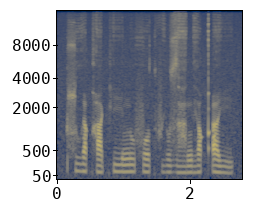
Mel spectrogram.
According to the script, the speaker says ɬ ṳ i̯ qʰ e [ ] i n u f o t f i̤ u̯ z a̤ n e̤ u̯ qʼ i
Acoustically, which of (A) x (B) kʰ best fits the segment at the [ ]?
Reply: B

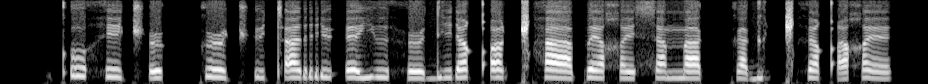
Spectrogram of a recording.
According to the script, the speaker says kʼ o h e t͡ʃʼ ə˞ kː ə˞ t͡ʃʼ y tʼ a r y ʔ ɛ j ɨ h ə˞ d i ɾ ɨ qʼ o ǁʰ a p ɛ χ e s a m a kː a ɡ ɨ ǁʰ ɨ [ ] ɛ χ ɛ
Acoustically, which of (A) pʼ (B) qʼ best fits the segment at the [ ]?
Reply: B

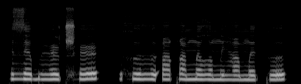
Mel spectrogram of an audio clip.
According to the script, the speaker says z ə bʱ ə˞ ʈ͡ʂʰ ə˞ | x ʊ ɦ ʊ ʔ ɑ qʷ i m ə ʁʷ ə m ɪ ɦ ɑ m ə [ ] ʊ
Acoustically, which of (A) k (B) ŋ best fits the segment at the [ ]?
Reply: A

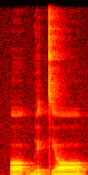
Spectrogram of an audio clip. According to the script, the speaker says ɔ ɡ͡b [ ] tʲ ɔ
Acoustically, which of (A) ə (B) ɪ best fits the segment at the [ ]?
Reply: B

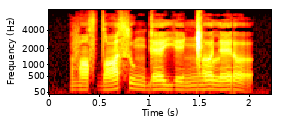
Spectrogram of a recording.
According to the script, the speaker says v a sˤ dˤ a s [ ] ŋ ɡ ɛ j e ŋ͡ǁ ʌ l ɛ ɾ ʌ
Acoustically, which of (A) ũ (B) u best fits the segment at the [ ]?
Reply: B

